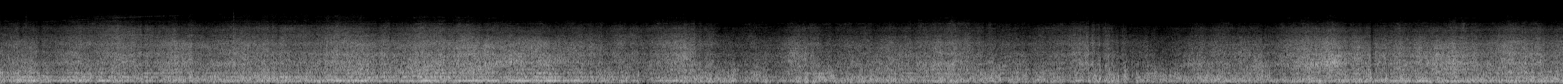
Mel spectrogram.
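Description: Eurocopter X3 compound helicopter in flight: its engines and rotors give a steady drone with a low hum underneath, swelling and easing slightly now and then.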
